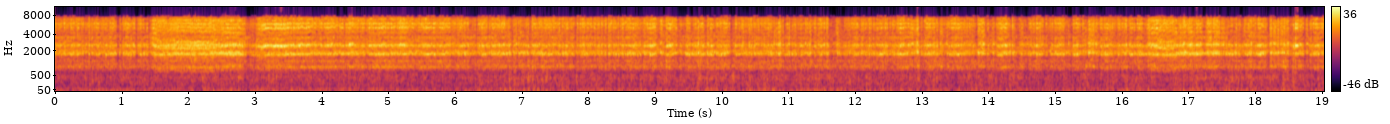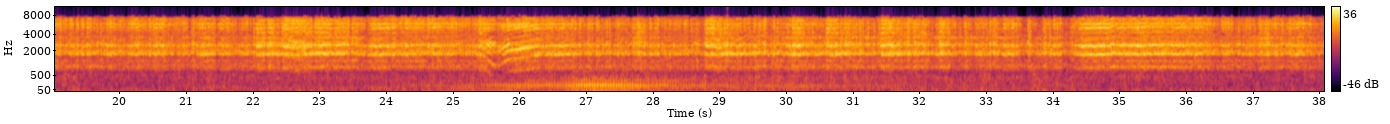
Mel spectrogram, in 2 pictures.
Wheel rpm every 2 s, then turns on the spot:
230, 220, 230, 230, 230, 230, 240, 230, 230, 230, 240, 230, 210, 210, 230, 230, 230, 230, 230.
none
